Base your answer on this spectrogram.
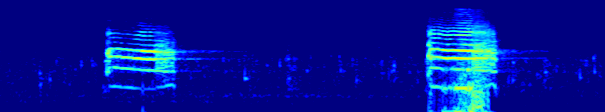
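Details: A beaver at its dam in central Alberta, caught on a trail camera, gives two nasal, whining cries about one and a half seconds apart, each lasting a third of a second, over a quiet background.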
